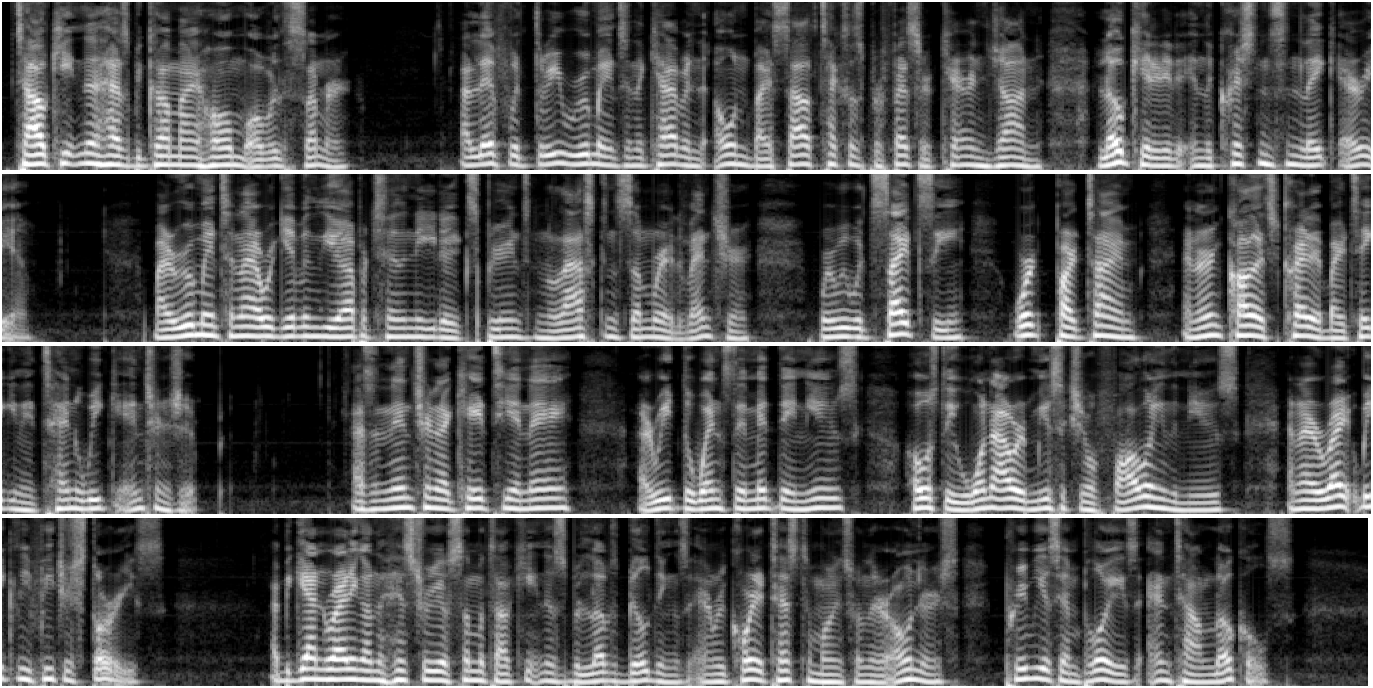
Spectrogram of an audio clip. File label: ghost voice over; Talkeetnas ghosts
